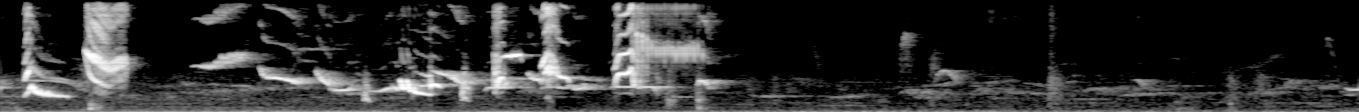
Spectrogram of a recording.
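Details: White-rumped shama in loud form, singing to provoke rival shamas into song; a three-second burst of ringing whistles and harsh chips, then near silence with only faint notes.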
